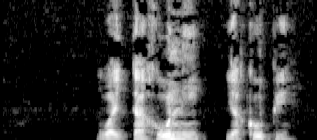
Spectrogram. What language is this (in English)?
Southern Pastaza Quechua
